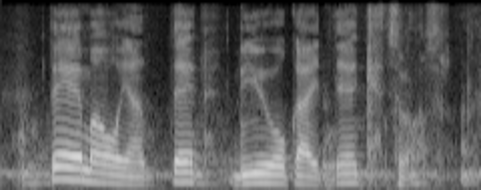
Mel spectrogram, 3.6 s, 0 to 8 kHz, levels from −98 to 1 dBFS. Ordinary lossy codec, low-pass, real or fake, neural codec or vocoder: none; 7.2 kHz; fake; codec, 16 kHz, 8 kbps, FunCodec, trained on LibriTTS, 25 frames a second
